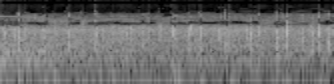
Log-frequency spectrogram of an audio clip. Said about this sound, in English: What about a big round of applause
